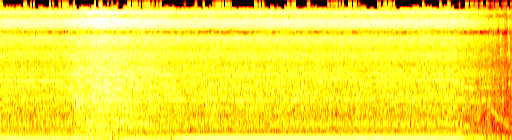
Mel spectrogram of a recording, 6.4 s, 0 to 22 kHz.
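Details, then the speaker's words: 2005 Mini Cooper 1.6 after a new auxiliary belt tensioner and belt, a few weeks and 900+ miles on: a steady engine note and a quick rev with no belt squeal apart from a possible split-second squeak at first start. "and no squeak at all only that slight Split Second squeak to begin with"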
